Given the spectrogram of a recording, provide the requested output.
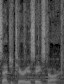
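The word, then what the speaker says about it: Sagittarius A*: Sagittarius A, pronounced Sagittarius A star, and abbreviated as SGR-A,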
